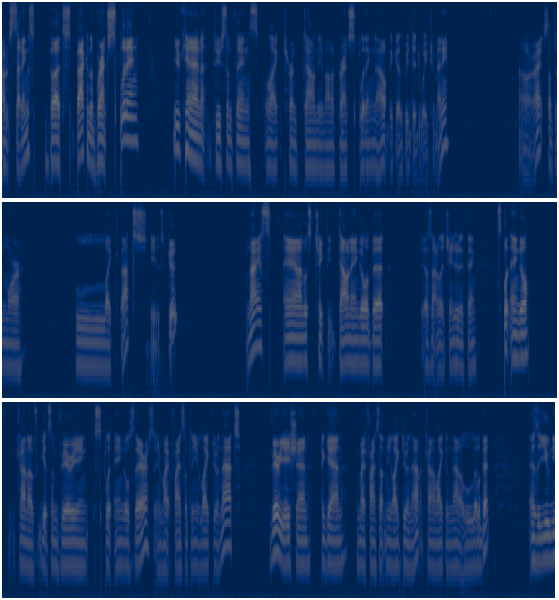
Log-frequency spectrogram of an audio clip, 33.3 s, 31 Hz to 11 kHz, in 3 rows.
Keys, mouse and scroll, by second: 13.2-14.9 middle drag, 15.2-17.6 middle drag, 19.4-21.1 middle drag, 28.8-32.1 middle drag.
